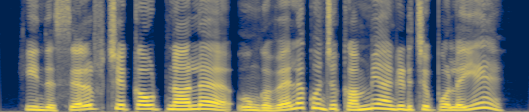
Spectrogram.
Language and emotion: Tamil, surprised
